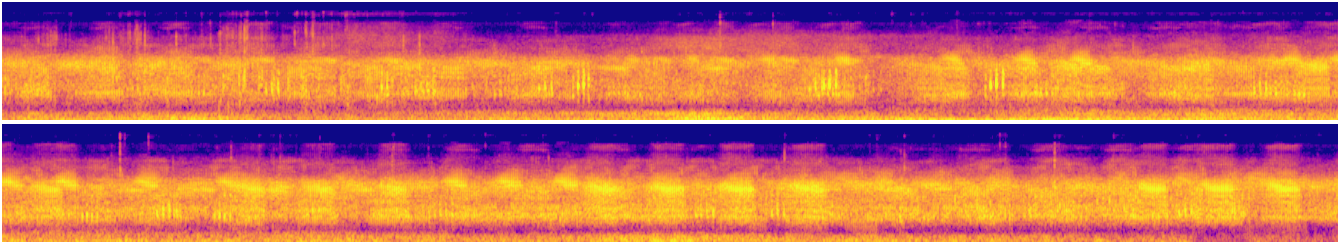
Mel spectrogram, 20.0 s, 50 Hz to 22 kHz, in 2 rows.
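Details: Dense frog chorus from lotus rice paddies along a rural road in Echizen, Fukui, Japan, 12 June 2021, where tree frogs, pond frogs and wrinkled frogs call together; a continuous rattling, overlapping wall of croaks with no single caller standing out.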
